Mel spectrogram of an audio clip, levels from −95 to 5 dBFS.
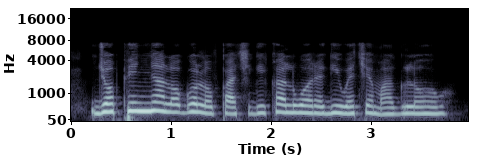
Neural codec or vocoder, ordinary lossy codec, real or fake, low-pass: codec, 16 kHz, 4 kbps, X-Codec, WavLM features, trained on Multilingual LibriSpeech; none; fake; 7.2 kHz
